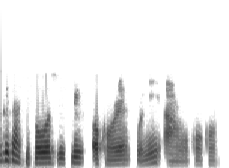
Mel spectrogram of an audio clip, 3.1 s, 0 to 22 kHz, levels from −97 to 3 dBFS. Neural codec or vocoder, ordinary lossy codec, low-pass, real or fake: none; none; 3.6 kHz; real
